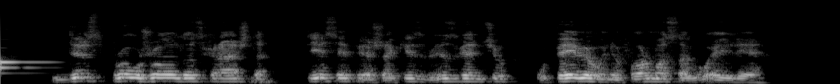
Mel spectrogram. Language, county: Lithuanian, Šiauliai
